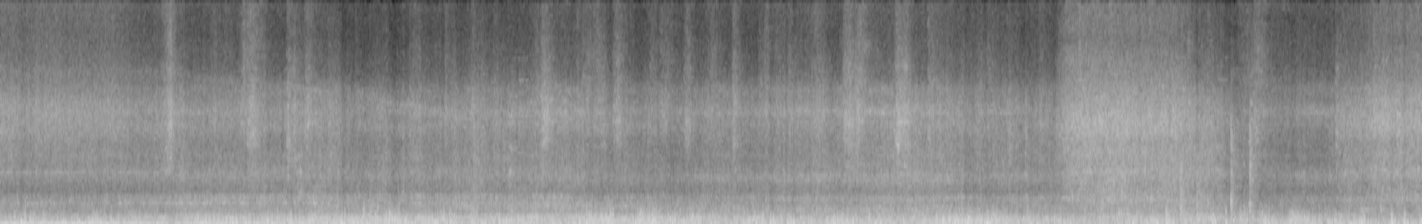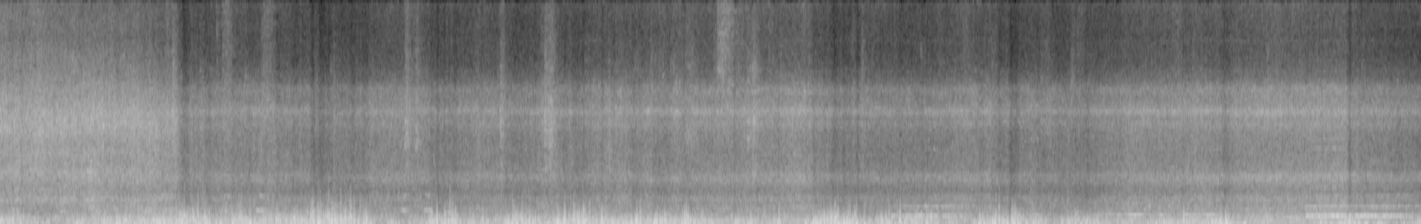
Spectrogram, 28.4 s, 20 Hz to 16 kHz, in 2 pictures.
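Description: SNCFT locomotive 040-GT 569 and its train running at speed, heard from an open coach window just behind the engine: engine noise, wheels clattering on the rails and rushing wind. A low hum in the first few seconds, a burst of hiss about midway, and a few short pitched tones near the end.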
